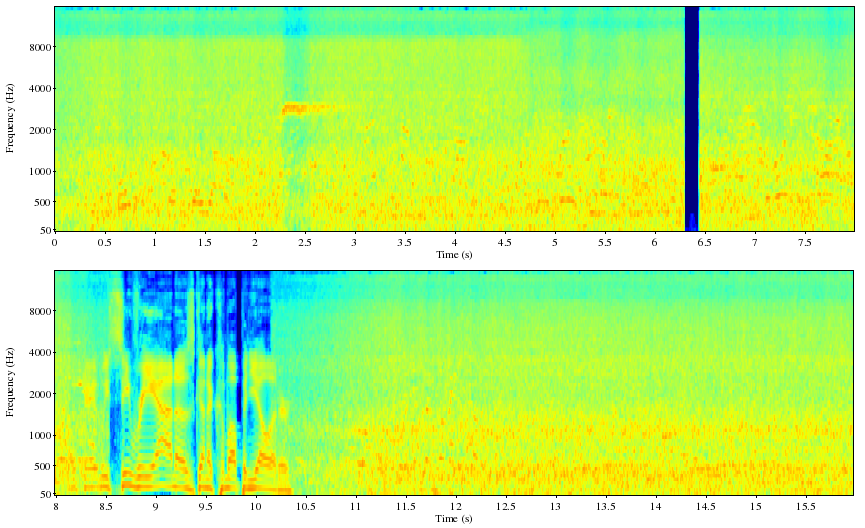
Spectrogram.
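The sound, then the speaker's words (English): Fountain water splashes in a steady, loud, hissing rush that fills the whole clip, with a brief gap partway through and a voice speaking briefly over the constant spray. “Do not approach the fountain.”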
